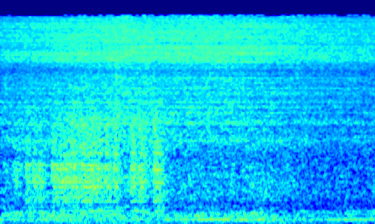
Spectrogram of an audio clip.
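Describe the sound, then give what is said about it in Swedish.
A train in the Alps rumbles steadily through curves among high mountain peaks, along the Salzach river valley, with a low, continuous roar, metallic rattling and a brief squealing screech of wheels on a curve, with no one speaking. “Tåget protesterar i kurvorna längs med de allt högre bergstopparna.”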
